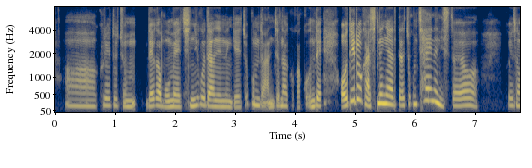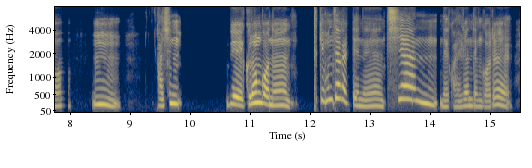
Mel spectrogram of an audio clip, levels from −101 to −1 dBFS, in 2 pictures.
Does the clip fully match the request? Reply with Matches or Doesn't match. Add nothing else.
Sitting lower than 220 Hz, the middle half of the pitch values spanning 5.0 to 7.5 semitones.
Doesn't match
